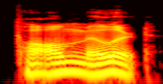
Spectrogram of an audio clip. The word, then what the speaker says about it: Paul Millerd: if not irrationally concerned that I'm saying your name wrong so say your name for me first and foremost Paul Millard all right this is great so I wrote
